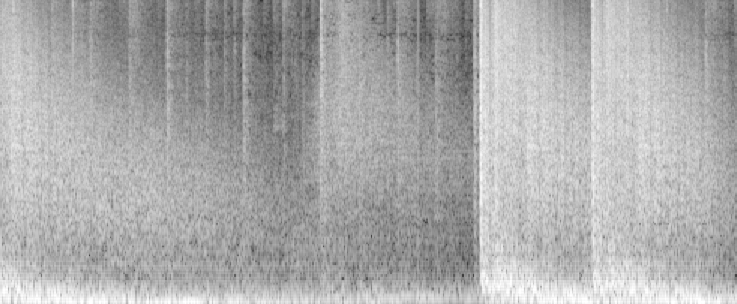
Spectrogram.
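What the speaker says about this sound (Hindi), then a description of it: "रूसी ठिकानों पर यूक्रेन का बारूदी प्रहार।" Heavy artillery fire from a Ukrainian strike on Russian positions, a continuous low rumbling barrage with sharp, loud booming bursts near the end, no voices.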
